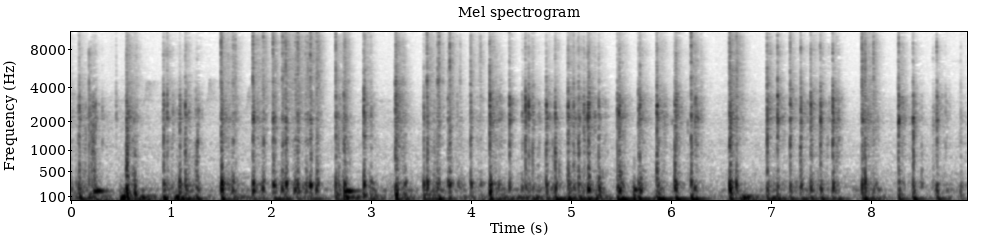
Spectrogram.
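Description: Fingertips type fast on a black full-size plastic membrane computer keyboard, producing a dense, continuous stream of quick taps. Each keystroke is a short, dull thud with a brief bright click on top and almost no ring.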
